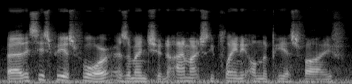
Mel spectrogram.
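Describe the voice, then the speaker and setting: A man's voice: medium pitch, fast talker, background noise. A man giving casual gameplay commentary as a video host, chatty and thinking aloud.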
